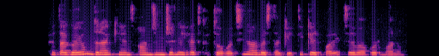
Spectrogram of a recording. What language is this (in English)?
Armenian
